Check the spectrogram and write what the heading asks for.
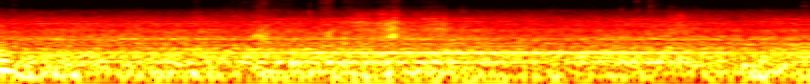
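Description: Cadillac Fleetwood power seat motor running with a steady hum for about three seconds, then stopping, as the memory seating moves the seat; a couple of faint clicks.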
